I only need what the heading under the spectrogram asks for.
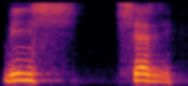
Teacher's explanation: الشين هنا حرف تفشي بتخرج من وسط اللسان، تفشي يعني بيكون طبعا بتخرج من وسط اللسان.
